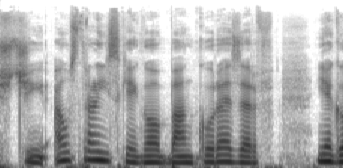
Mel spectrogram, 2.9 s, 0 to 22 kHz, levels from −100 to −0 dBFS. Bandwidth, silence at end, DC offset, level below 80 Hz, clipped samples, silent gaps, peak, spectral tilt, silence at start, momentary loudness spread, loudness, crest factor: 15.5 kHz; 0 s; under 0.1%; -40 dBFS; under 0.1%; none; -6 dBFS; -6.5 dB/octave; 0 s; 5 LU; -23 LUFS; 16 dB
